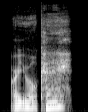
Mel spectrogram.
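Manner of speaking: growly, growling voice. Reading a romance scene, a man asking if she is okay: growly voice. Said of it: "he asks in that growly voice of his".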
